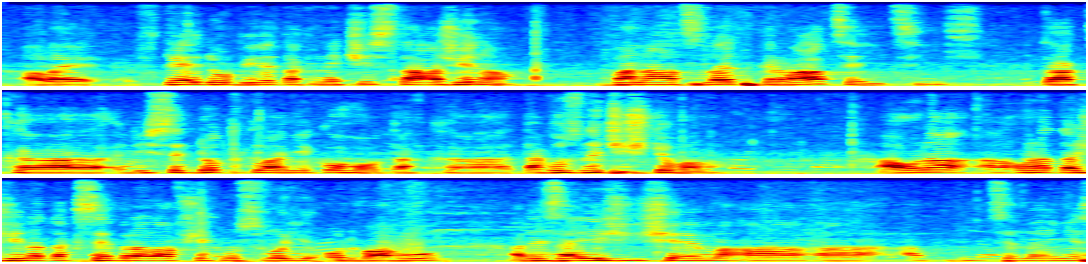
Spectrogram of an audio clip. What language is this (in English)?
Czech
